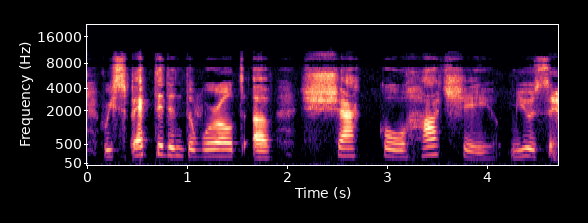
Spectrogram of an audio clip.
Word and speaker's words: shakuhachi: in the world of shakuhachi music. Shakuhachi, you've pronounced it absolutely correctly.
